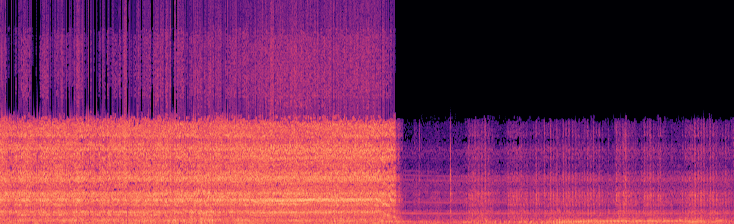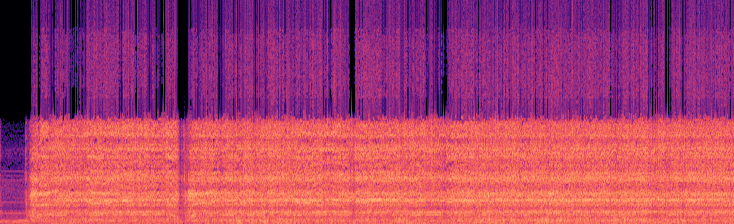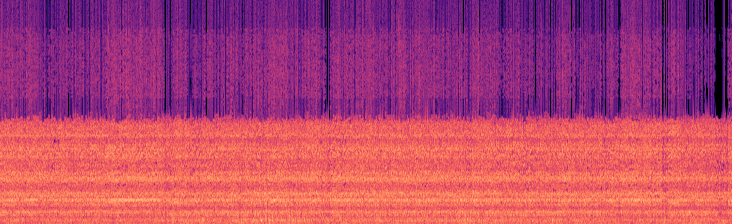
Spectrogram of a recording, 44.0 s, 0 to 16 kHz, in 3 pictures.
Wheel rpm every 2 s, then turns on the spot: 230, 230, 220, 180, 20, 20, 30, 70, 210, 190, 220, 230, 230, 230, 230, 230, 230, 230, 230, 230, 230, 220.
10-14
